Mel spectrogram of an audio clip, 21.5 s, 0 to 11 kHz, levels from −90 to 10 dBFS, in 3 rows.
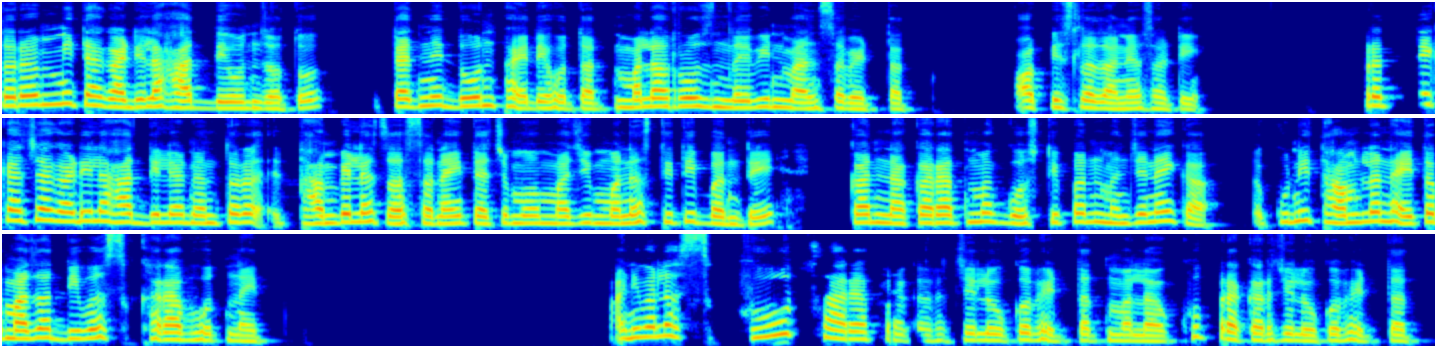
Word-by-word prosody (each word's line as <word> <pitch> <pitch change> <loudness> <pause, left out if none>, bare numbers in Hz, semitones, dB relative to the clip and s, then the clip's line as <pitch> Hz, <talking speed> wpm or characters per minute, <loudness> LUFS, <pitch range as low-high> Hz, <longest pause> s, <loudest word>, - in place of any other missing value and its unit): तर 255 +1 +4
अ, - - +6
मी 300 +2 0
त्या 280 -2 +4
गाडीला 225 0 +4
हात 200 -1 +3
देऊन 185 0 0
जातो. 175 +4 -3 0.4
त्याने 235 +3 +3
2 255 +2 +5
फायदे 185 -5 +1
होतात 175 -1 -3
मला 215 +3 +3
रोज 245 -1 +3
नवीन 215 +1 0
माणसं 185 +1 0
भेटतात 165 0 -3 0.6
ऑफिसला 205 0 -1
जाण्यासाठी. 170 -3 -3 0.8
प्रत्येकाच्या 290 +4 +1
गाडीला 275 0 +2
हात 245 -1 +2
दिल्यानंतर 235 0 +1
अ - - +2 0.2
थांबेलच 240 +5 +2
असं 205 +1 +2
नाही, 205 +1 +3
त्याच्यामुळं 215 +1 0
माझी 210 +2 0
मनस्थिती 235 +5 0
बनते, 190 +1 0 0.4
कारण 235 0 +3
नकारात्मक 230 +4 +2
गोष्टी 215 +2 -1
पण 255 0 +1
म्हणजे 225 0 0
नाही 270 +3 +2
का, - - -1 0.3
कोणी 265 +3 -1
थांबलं 240 +3 +3
नाही, 210 -6 +4
तर - - +6
माझा 255 +3 +5
दिवस 250 +3 0
खराब 205 -3 +2
होत 190 -3 -4
नाहीत. 165 -3 -4 1.8
आणि 245 +3 +1
मला 285 +3 +3 0.4
खूप 335 +9 -1
साऱ्या 230 -5 +2
प्रकारचे 175 -1 -8
लोकं 185 +1 -2
भेटतात, 170 0 -5
मला 165 -2 -1
खूप 290 -3 -8
प्रकारचे 190 -3 0
लोकं 170 +1 -2
भेटतात. 165 -3 -4
220 Hz, 165 wpm, -21 LUFS, 185-250 Hz, 1.8 s, अ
